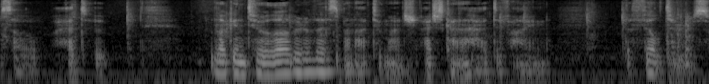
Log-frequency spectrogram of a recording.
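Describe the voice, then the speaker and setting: Someone whispers at a moderate pace with long, frequent pauses as noticeable background noise runs underneath. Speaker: programming tutorial creator. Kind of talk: screen-recorded coding walkthrough. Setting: at home late at night. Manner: whispering; halting, many fillers. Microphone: audio quality may be poor.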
